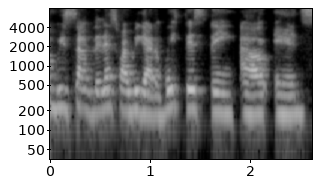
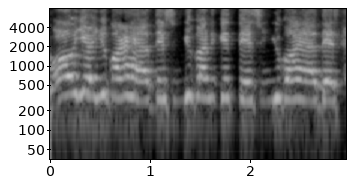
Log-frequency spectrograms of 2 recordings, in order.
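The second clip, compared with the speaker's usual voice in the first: fast, higher, glib promising; mocking a politician's empty campaign promises; 6 semitones higher, faster than usual. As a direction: rattle off promises like a slick politician. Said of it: "they tell you what they gonna do".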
